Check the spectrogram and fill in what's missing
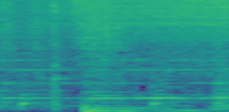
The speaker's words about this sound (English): Sorry, I fizz a lot when I'm nervous.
